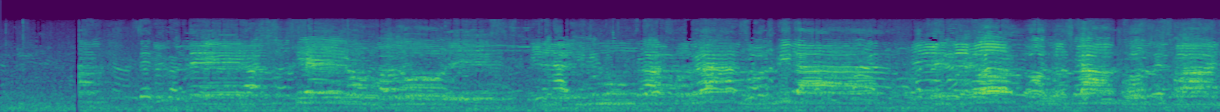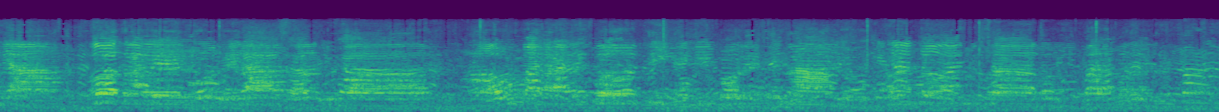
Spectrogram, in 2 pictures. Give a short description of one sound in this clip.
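A crowd of men and women sings and chants loudly outdoors.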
